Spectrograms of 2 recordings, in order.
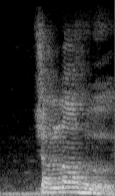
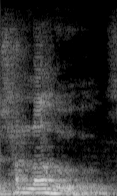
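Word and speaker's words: שלח: 샬라흐, 요거 한번 따라해 보세요. 샬라흐, 보내다는 뜻입니다.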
